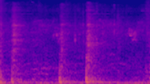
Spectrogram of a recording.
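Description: A few scattered light clicks and taps from hands handling a cloth tape measure around a bonsai tree trunk, over a low steady hum.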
